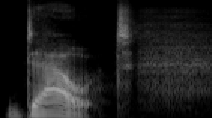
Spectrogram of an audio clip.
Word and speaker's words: doubt: Silent B words. Comb. Tomb. Debt. Doubt.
